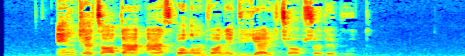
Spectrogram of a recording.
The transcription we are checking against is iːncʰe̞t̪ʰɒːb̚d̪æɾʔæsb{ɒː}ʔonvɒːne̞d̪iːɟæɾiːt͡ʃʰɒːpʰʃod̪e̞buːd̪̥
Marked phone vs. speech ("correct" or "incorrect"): correct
